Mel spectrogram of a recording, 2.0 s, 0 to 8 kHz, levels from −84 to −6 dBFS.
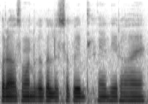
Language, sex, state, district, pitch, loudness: Hindi, male, Uttar Pradesh, Shamli, 115 Hz, -18 LUFS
